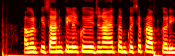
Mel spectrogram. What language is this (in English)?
Magahi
